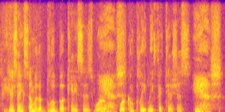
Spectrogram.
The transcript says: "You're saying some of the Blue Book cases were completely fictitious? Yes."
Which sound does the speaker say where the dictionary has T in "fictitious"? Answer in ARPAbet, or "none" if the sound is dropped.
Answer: T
